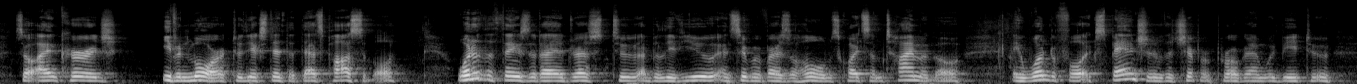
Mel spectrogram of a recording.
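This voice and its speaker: Audible room echo surrounds a man who speaks at a moderate pace with high pitch and fairly even intonation. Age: 80s+. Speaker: resident commenting at public meeting. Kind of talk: public comment at town hall.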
